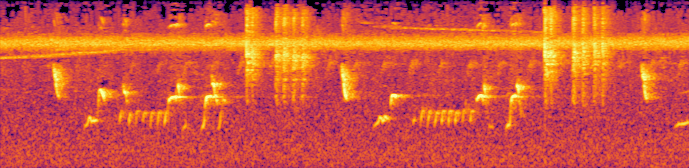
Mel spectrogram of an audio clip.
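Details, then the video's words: {'caption': 'White-rumped shama heard in the wild: two similar phrases of a sharp whistle followed by a quick ladder of repeated notes, plus scattered chips, over a steady insect drone and crackling bursts.'} "kicau murai batu di alam liar"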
